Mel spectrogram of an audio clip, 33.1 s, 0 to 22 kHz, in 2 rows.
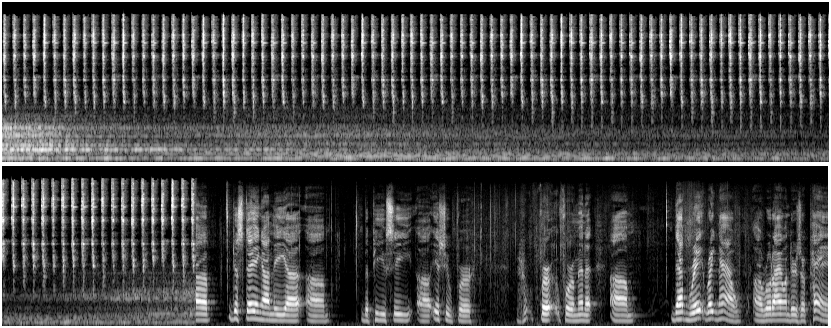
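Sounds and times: low steady drone: 0.0s - 20.4s
ringing tones: 0.0s - 20.4s
clock-like ticking: 0.0s - 20.5s.

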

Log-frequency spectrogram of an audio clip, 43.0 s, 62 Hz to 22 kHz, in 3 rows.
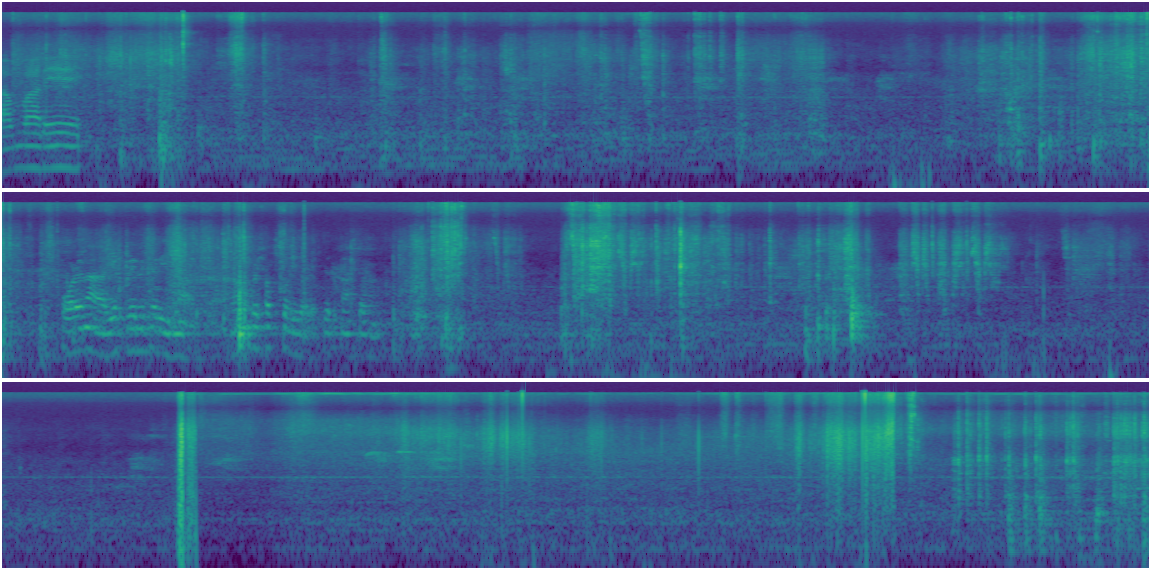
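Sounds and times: plastic bag rustling: 33.3s - 40.2s.

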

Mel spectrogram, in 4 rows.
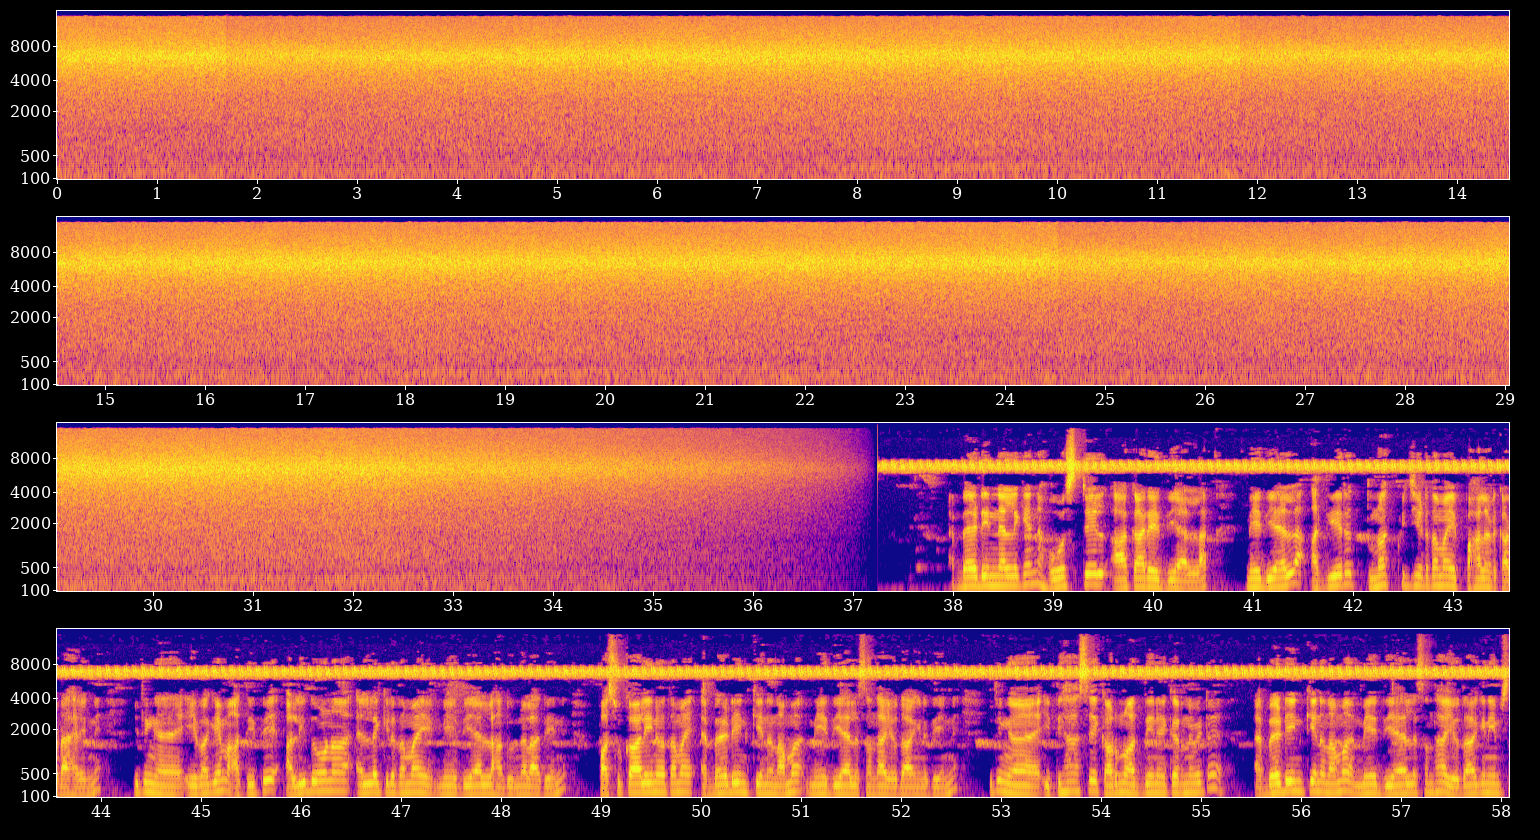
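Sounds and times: waterfall rushing: 0.0s - 36.8s.

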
